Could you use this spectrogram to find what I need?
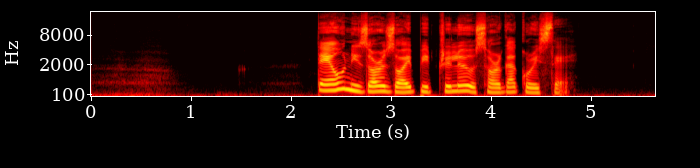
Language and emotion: Assamese, neutral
